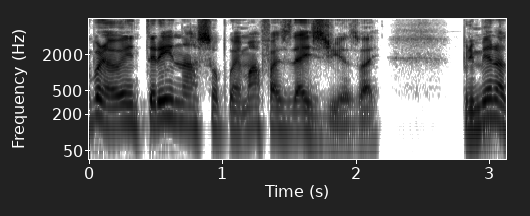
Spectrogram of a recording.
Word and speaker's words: Soprema: Depois de 18 anos eu saí, hoje estou na Suprema, que adquiriu a Denver, que é Suprema, né, como se fala. Suprema, isso aí.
